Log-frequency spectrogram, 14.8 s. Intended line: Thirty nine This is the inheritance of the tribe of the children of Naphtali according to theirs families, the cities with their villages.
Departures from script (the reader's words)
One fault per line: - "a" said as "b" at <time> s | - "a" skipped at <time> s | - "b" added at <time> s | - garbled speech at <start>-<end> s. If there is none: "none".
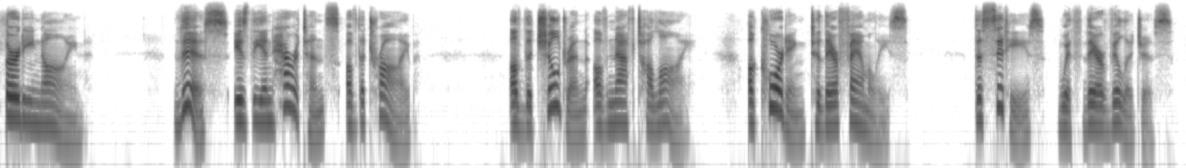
- "theirs" said as "their" at 10.3 s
